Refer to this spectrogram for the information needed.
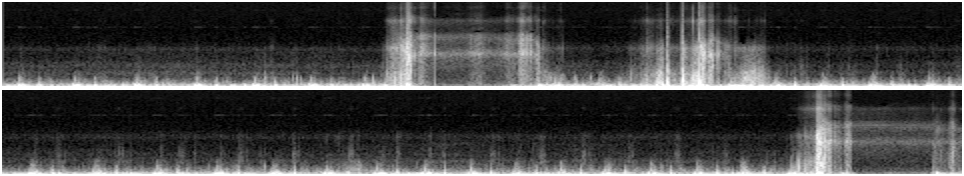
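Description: Low, muffled heartbeat thumps through a stethoscope with rustling noise and a few brief electronic tones.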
